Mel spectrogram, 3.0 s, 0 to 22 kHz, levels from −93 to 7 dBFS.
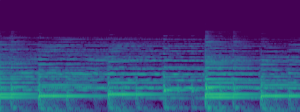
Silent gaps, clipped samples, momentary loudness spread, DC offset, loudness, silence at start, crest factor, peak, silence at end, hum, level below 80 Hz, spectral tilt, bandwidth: none; under 0.1%; 6 LU; under 0.1%; -33 LUFS; 0 s; 18 dB; -16 dBFS; 0 s; none; -60 dBFS; -5 dB/octave; 7 kHz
